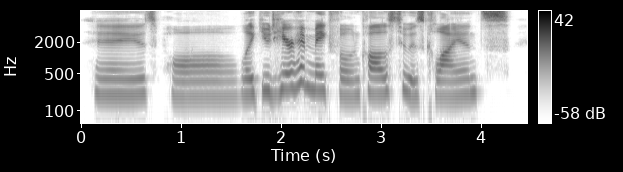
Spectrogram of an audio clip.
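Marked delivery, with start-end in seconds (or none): 0.2-1.6 put-on, extremely depressed, gloomy voice. Act out Paul on the phone to his clients, imitating depressed Paul. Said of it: "most depressed man on earth... he would say it like that".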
